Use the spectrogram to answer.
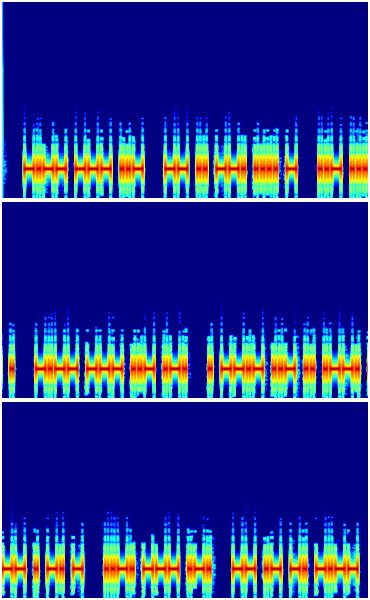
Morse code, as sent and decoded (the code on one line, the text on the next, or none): -.-- --- ..- / -- .. --. .... - / ..- ... / -.-- --- ..- .-. / . --.- ..- .. .--. -- . -. - / ..-. --- .-. / -- .- -. -.--
YOU MIGHT USE YOUR EQUIPMENT FOR MANY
